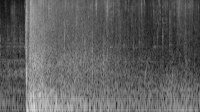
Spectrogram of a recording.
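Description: A single loud landmine explosion goes off in the video game Dune, a sudden deep boom followed by a long rumbling decay that fades over several seconds.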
